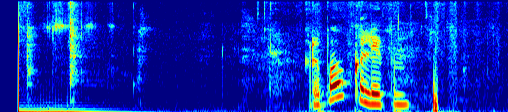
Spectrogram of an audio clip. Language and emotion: Russian, neutral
